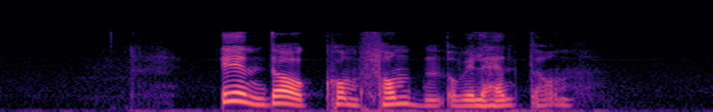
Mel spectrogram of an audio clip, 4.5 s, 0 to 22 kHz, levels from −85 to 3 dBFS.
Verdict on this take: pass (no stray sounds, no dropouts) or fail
pass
